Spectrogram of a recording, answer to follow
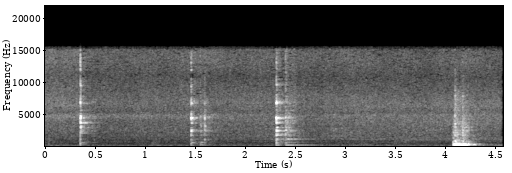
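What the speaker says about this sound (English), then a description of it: "Onions are about halfway cooked, and I'm going to go ahead and add all of the okra." Partially cooked okra goes into a pan of half-cooked onions for an oil-free Indian bhindi masala, with several sharp spoon taps and scrapes spaced apart and a short burst of stirring and soft sizzle at the end.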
